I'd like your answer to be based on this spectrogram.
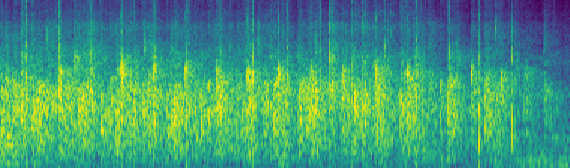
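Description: At a New Year celebration and opening ceremony, a crowd applauds in a dense, continuous wash of claps, loud and close throughout with sharp individual claps cutting through, sustained for nearly five seconds.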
